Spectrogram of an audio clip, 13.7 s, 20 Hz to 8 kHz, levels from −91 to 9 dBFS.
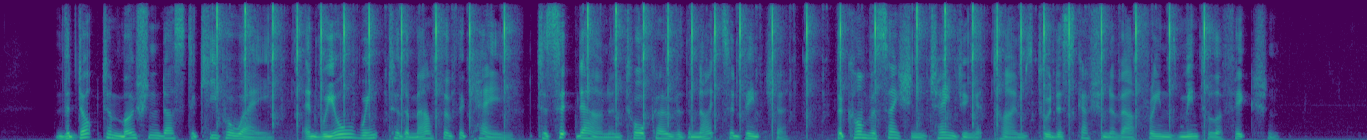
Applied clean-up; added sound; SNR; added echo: none; Scissors; -2 dB; none.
